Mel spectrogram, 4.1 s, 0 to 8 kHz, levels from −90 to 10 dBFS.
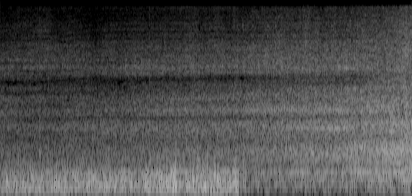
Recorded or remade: recorded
